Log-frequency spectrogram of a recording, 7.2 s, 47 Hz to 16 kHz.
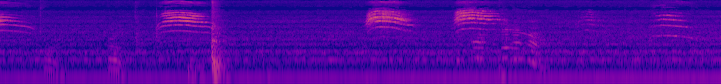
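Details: Rescued kittens on a lap after a shampoo, being dried and acting affectionate on day 16 of their growth record: high, arching meows repeat about every second. A single sharp click sounds midway over a steady low hum.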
